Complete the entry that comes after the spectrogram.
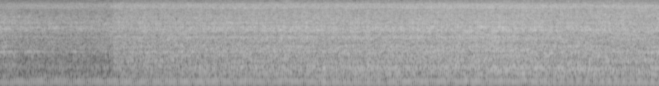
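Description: A Hyundai Sonata engine idles steadily after starting, a continuous low running hum with mechanical vibration, close and constant throughout, with no talking.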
